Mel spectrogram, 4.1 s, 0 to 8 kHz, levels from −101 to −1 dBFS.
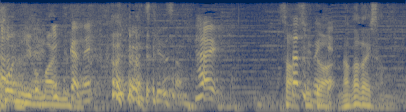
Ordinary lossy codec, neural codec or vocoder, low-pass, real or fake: none; none; 7.2 kHz; real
